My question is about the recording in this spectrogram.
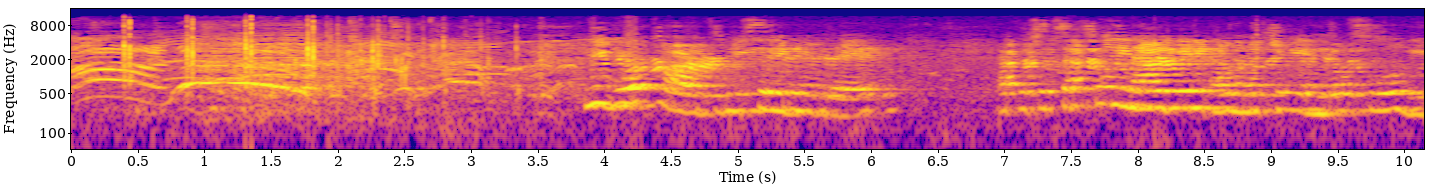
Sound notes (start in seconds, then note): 0.0 crowd cheering; 0.1 crowd applauding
